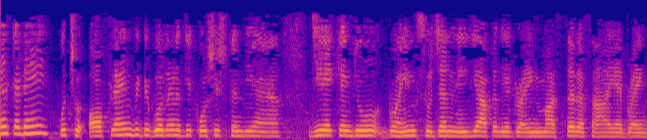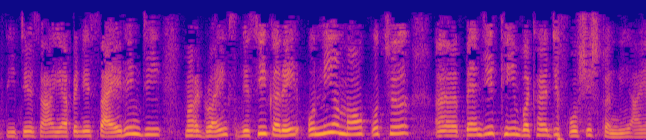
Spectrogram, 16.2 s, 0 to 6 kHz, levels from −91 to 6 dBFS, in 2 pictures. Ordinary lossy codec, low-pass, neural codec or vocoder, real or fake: MP3, 24 kbps; 5.4 kHz; codec, 16 kHz, 1.1 kbps, Voila-Tokenizer; fake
